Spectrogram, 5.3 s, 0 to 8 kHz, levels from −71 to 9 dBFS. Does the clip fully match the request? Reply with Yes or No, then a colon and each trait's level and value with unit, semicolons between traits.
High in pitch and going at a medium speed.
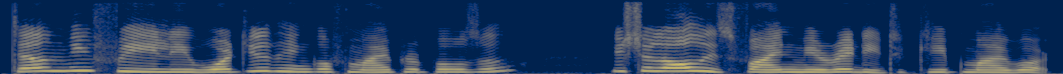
No: very high, 290 Hz; fast, 215 wpm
